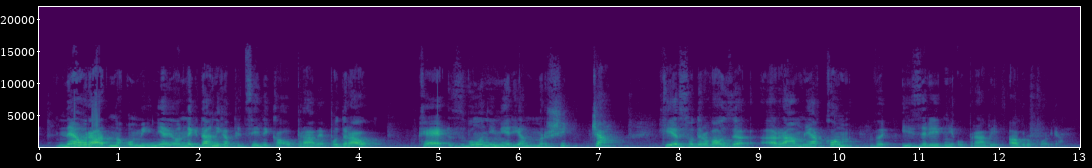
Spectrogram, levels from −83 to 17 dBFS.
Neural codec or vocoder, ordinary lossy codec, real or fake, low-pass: none; MP3, 64 kbps; real; 19.8 kHz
